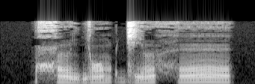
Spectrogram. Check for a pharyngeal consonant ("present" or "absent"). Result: present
